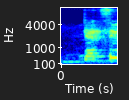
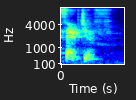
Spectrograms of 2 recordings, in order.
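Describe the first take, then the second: First: The name begins with a z sound. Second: The name begins with an s sound. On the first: This follows the written spelling. "जेटसेफ लिखा जाता है" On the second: This is how it is actually spoken. "बोला जाता है सेटजेस"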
